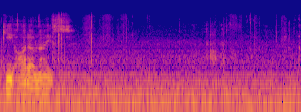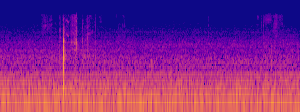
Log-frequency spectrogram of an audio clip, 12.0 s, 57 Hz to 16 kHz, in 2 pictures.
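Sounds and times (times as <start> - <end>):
steady low hum: 0.0 - 12.0
card and plastic holder rustling: 7.0 - 8.1.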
